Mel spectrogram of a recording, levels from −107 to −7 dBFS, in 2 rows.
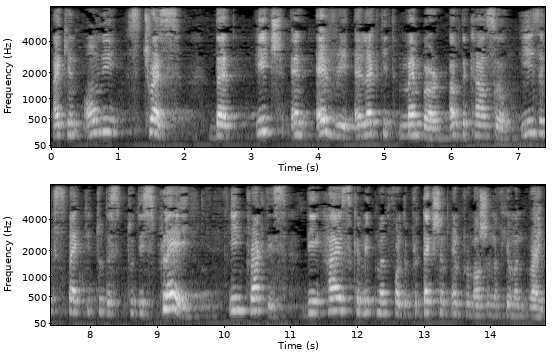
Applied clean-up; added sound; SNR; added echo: none; none; none; reverberation time 0.3 s.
